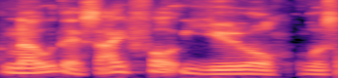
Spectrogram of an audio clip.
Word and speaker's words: Yule: Yeah, how you pronounce this? Yule.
